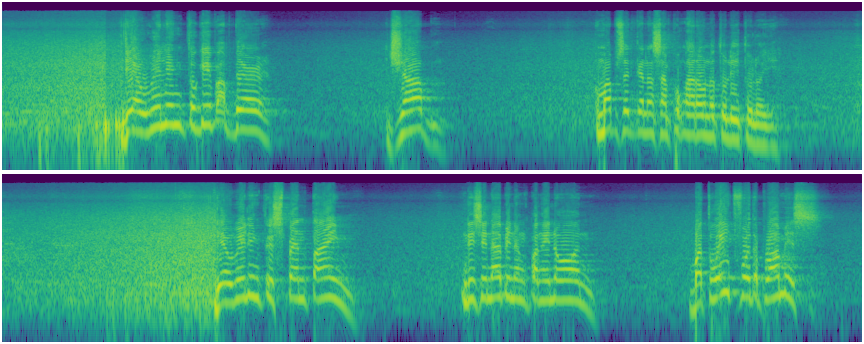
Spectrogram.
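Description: A middle-aged man speaks with animation through a microphone and loudspeakers, in short bursts with pauses.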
